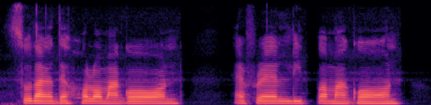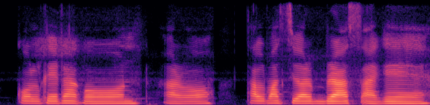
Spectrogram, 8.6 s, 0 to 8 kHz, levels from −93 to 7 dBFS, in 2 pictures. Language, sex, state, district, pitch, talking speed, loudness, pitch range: Chakma, female, Tripura, Unakoti, 160 Hz, 110 wpm, -22 LUFS, 160-165 Hz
